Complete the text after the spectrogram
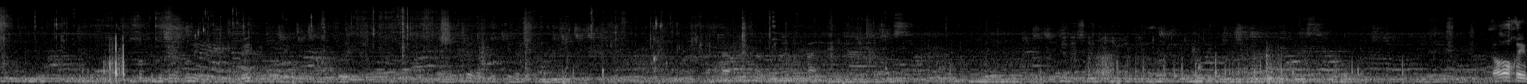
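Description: Men talk nearby in calm, overlapping voices.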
